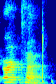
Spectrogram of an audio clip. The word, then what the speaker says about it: Artha: Is that how it's pronounced, or am I saying that wrong? That's right, Artha. Okay. They don't say the H.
